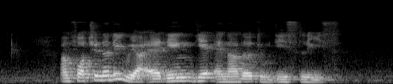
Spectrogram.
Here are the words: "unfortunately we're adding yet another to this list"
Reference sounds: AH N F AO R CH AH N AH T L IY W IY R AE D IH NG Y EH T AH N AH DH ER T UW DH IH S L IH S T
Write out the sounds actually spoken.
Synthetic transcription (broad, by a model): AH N F AO CH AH N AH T L IY W IY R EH D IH NG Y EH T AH N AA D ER T UW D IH S L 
